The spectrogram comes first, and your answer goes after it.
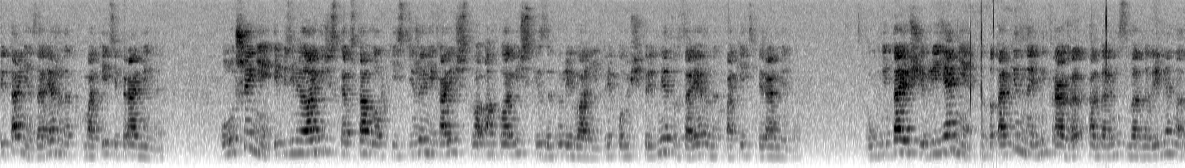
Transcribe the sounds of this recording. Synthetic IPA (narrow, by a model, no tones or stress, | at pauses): pʲɪt̪anʲɪjəzɐɾʲaʐɨnːɨxvmɐkʲetʲɪpʲɪɾɐmʲid̪ɨ | ʊlˠʊʂɛnʲɪjəʔɪpʲɪdʲɪmʲɪəlˠɐɡʲit͡ɕɪ̥skəjɐpst̪ano̞fkʲɪːsʲnʲɪʐɛnʲɪjəkɐlʲit͡ɕɪ̥st̪vəʔɐnkəlˠɐɡʲit͡ɕɪ̥skʲɪxzəbəlʲɪvanʲɪjpɾʲɪpoməɕːɪ̥pɾʲɪd̪mʲe̞t̪əfzɐɾʲaʐɨnːɨxvmɐkʲetʲɪ̥pʲɪɾamʲid̪ɨ | ʊɡnʲɪt̪ajʉɕːɪjəvlʲɪjænʲɪjənəpət̪ɐɡʲinːəjəmʲikɾəɐrɡɐnʲizmɨɐd̪nəvɾʲɪmʲe̞nːə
